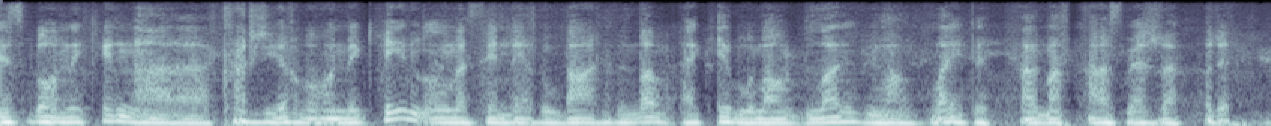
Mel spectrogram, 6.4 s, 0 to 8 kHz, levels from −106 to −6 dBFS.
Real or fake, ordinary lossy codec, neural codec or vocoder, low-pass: fake; none; codec, 16 kHz, 1 kbps, FunCodec, trained on LibriTTS, 50 frames a second; 7.2 kHz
